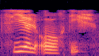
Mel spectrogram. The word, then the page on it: ziejlàrtig: Bas-Rhin; Herrlisheim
